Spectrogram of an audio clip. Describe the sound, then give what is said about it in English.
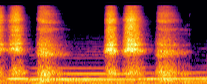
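Someone demonstrates deep breathwork, taking quick, forceful breaths in and out through the mouth, filling the belly then the chest and blowing it out: five or so loud, airy bursts in a steady rhythm, with no talking. “So it's your, your stomach or your belly, then your chest. You blow it out.”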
